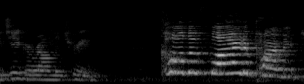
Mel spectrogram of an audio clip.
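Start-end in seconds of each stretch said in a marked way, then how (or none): 1.6-3.0 very high, loud panicked cry. A narrator's reading. Missus Bisbee crying out for her cats, very high and loud. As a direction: call for help in a frenzy. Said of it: "she cried".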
